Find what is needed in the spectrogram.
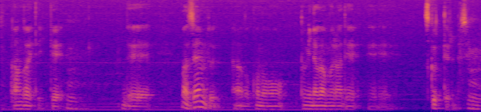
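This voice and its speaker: This man speaks with a very deep, low pitch and a dark, mellow, somewhat breathy tone, leaving long, frequent pauses amid audible room echo. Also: ordinary pitch variation, fairly slow pace. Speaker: craftsman and product maker. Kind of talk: casual chat.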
